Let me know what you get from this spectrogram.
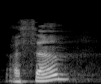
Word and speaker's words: عثام: وإذا نص على أشخاص بأعيانهم دل على أن من عداهم بخلافهم، والعامري بن علي عثام بالعين والمثلثة عثام وغيره.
